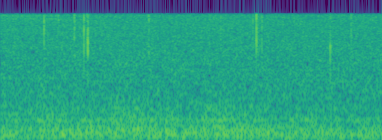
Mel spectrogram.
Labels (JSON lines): {"label": "ambient", "recorder": "HydroMoth"}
